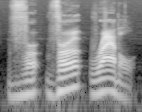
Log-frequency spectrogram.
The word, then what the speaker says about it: Vrabel: Vrabel. I just put it up on the screen. That's how it's spelled. You want me to say it another way? It's a hard another A. way. Hard A.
